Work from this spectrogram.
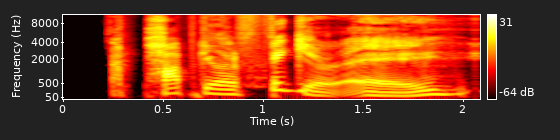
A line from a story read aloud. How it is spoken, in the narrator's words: Incubus sneered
